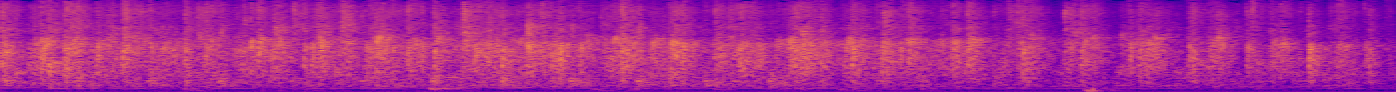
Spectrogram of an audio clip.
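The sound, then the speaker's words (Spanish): Sustained audience applause fills the whole stretch, a dense crowd of many hands clapping steadily at a fairly loud, even level, with no speech standing out. “Un aplauso fuerte para, para el Festival de la Libertad.”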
